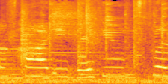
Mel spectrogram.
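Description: A young girl singing a song, her held notes sliding in pitch, with music underneath.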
